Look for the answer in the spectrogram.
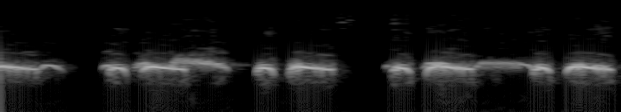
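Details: Male spotted dove (tekukur) in Indonesia, newly caught in the afternoon and valued by bird trappers, delivers rhythmic, rolling coos in phrases of about one per second, with brief pauses.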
